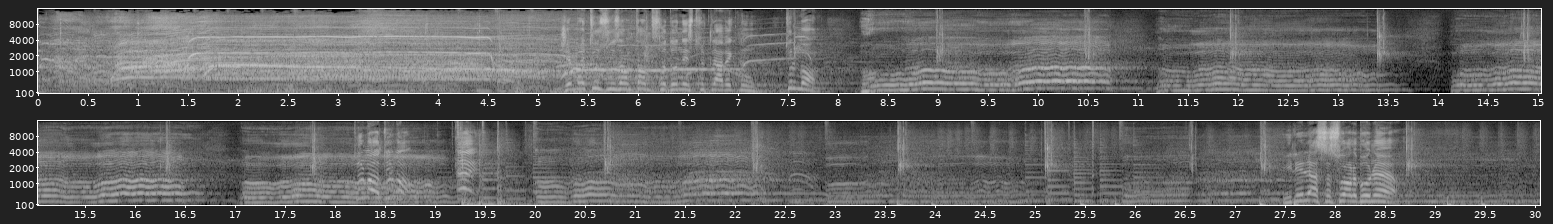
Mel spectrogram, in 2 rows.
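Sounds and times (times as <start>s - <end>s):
crowd humming a melody: 14.2s - 30.0s.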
